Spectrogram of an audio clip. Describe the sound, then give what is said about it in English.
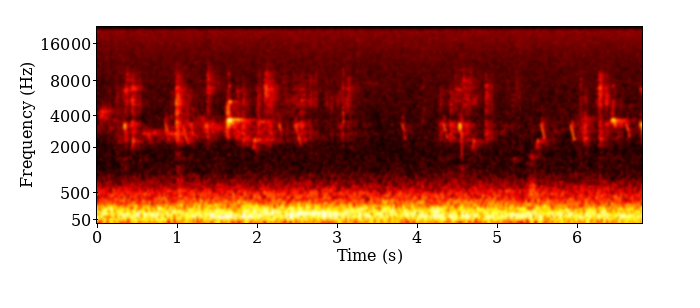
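A wild bird gives alarm calls, short sharp chirps repeated irregularly throughout, fairly faint above a steady low rumbling background. “And a wild bird is here giving alarm calls.”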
